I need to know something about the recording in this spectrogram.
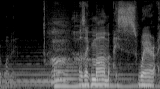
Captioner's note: Trixie gasps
